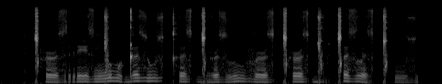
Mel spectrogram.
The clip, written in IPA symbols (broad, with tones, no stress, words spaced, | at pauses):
ǀʰə˞˨zre˧zŋ͡ǀu˦˨ ɖə˦z u˦zkʰə˧z ɡ͡ǀə˞˧zlu˦və˞˧z ǀʰə˞˧zɡ͡ǀu˨ǀə˦zlə˨z ǀʰu˧z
